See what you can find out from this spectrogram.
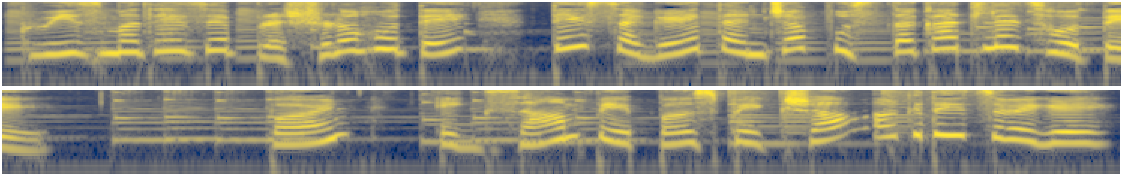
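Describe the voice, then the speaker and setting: Female narrator for children's moral tales, high-pitched, lively intonation, scripted. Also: normal speed, over music. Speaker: story narrator.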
